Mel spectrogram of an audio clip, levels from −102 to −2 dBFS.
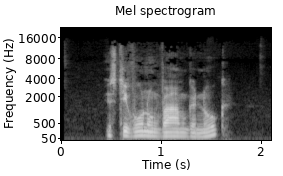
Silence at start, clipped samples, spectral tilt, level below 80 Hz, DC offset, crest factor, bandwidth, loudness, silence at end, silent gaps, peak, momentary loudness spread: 0.45 s; under 0.1%; -5 dB/octave; -58 dBFS; under 0.1%; 20 dB; 13.5 kHz; -24 LUFS; 0.45 s; none; -4 dBFS; 14 LU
